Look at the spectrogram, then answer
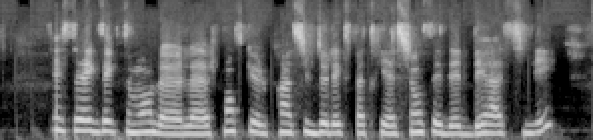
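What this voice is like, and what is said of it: French speaker with Canadian accent. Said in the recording (French): “pour les Français, t'as un accent canadien ... pour nous, euh, Français de France, on, entend un, accent.”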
